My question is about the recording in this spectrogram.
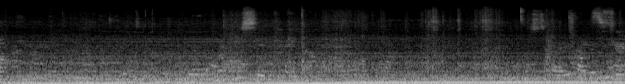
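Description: Low engine rumble of a motor vehicle passing close by, swelling about halfway through and easing off near the end.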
